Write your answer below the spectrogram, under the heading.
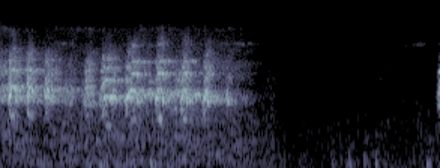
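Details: Oriental Pied Hornbill, a common, resilient hornbill of Kinabatangan, Borneo, giving about two seconds of harsh, rapid cackling notes with rich ringing overtones, followed by near silence and a few faint clicks.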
